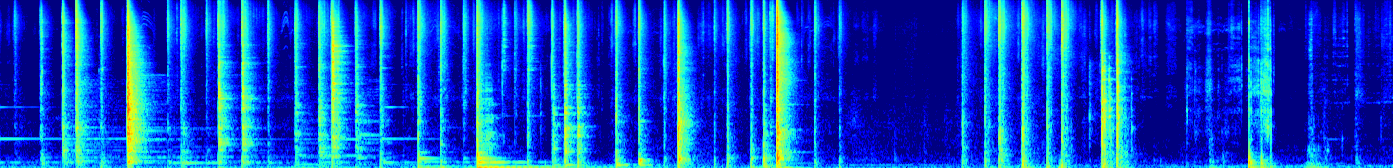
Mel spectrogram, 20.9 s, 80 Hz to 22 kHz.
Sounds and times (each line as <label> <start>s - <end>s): paint brush drum beat 0.6s - 11.8s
